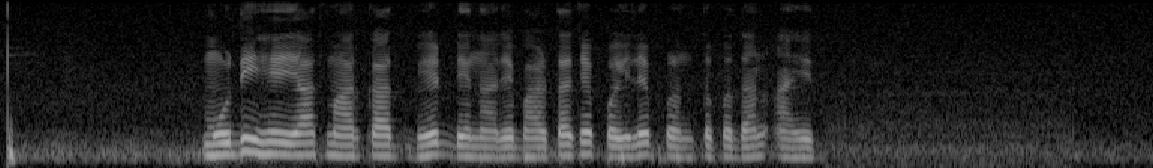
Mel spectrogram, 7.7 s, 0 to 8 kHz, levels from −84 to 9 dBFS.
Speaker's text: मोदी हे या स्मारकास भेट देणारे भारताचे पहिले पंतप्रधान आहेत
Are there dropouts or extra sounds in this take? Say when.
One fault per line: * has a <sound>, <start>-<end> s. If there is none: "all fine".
all fine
